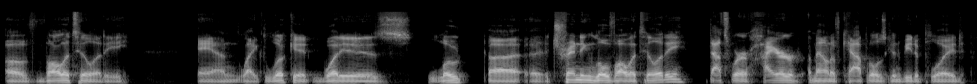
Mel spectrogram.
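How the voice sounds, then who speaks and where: Male analyst guest, very low voice, dry close sound, halting explanatory delivery of casual market talk. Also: dry recording.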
